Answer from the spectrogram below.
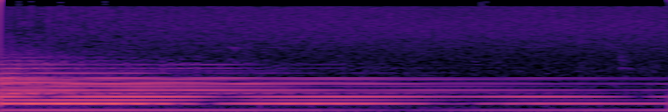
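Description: A deep, resonant bell tone rings out in a cave after the bell is bumped by someone's shoulder, its rich low hum sustaining steadily and fading only slightly over a few seconds, with no voices present.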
